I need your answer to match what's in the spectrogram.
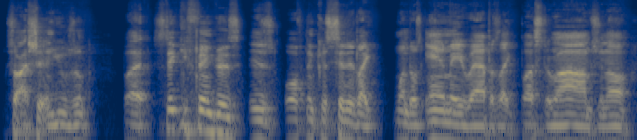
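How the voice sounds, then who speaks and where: A man hosts a casual music reaction video with a rambling, animated delivery. His voice sits on the low side, and a faint hiss runs under it. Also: normal speed.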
